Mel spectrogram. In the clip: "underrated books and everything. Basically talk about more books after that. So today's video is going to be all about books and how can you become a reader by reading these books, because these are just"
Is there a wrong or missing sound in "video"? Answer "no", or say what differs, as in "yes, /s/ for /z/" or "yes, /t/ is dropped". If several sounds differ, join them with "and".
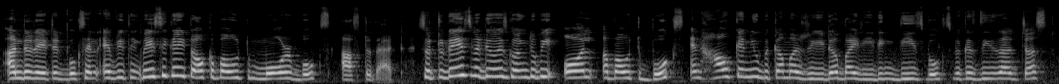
no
